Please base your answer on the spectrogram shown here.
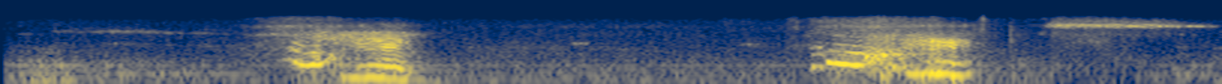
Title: Demon snores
